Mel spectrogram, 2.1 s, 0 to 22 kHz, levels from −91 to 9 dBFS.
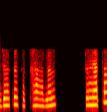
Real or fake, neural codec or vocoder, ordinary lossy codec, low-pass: real; none; none; 3.6 kHz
